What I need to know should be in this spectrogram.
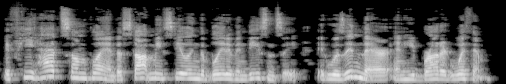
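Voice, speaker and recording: An actress playing a boastful, flamboyant female bandit king in an audio drama, with a theatrical, grandiose, quick-witted delivery. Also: on the low side, a bit bright, lightly acted.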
